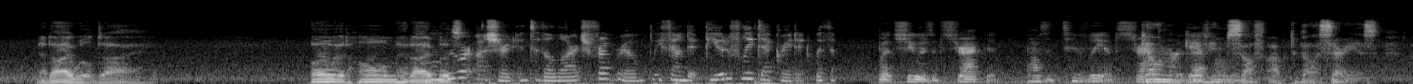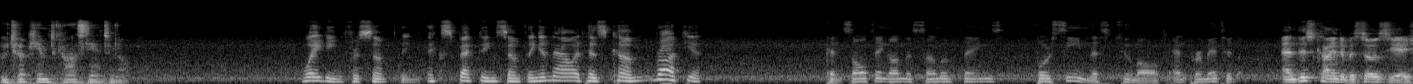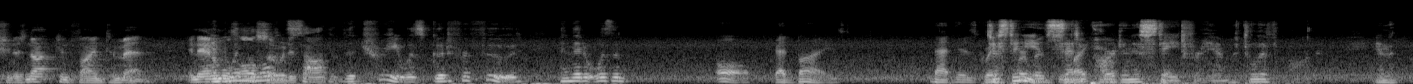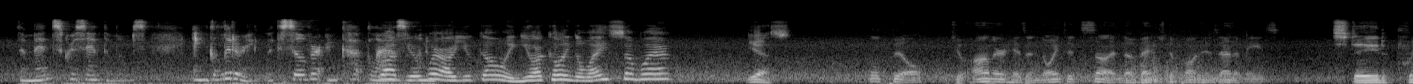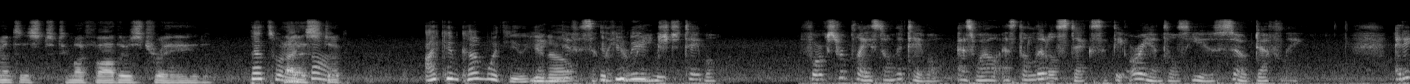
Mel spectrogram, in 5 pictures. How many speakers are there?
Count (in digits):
8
